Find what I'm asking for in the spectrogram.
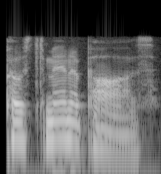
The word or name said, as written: postmenopause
